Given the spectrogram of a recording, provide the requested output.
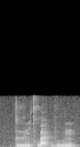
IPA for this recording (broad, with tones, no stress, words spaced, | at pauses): kɯː˧nkʰwa˨˩k̚bu˦˥n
